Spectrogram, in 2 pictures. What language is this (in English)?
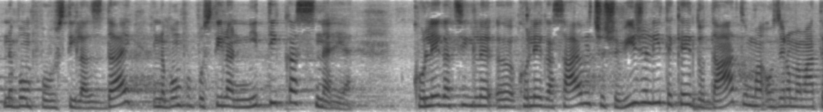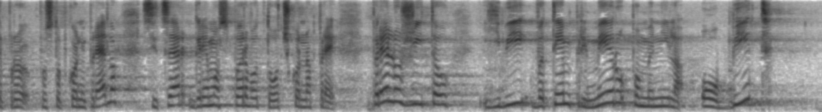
Slovenian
